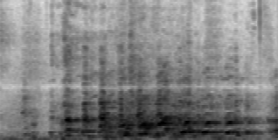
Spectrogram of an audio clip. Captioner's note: audience laughing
